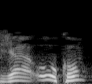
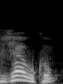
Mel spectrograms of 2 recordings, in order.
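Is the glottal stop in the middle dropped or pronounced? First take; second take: pronounced; dropped. First: A glottal stop is heard in the middle. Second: No glottal stop is heard in the middle. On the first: "بدل ما يقول لك جاءوكم" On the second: "يقول لك جاءوكم"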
